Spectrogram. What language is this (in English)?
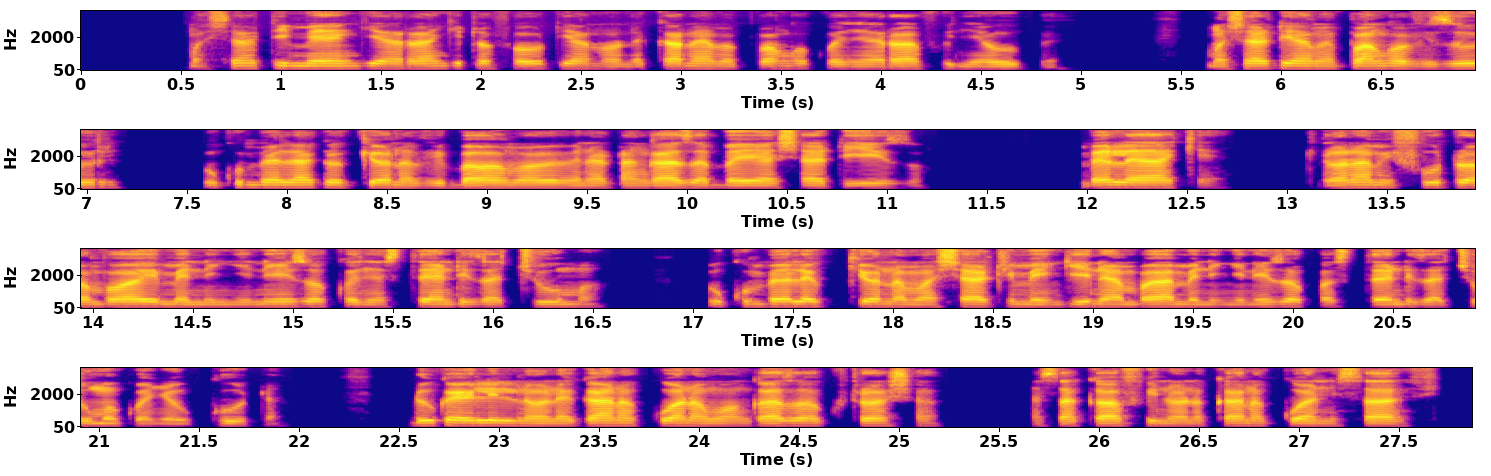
Swahili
